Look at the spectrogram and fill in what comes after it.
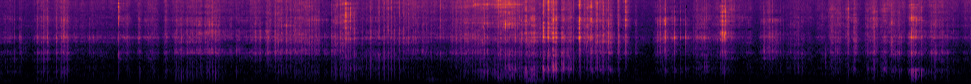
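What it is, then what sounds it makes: Woven rattan basket. Short fingernails scratch the weave of a hollow, cylindrical woven rattan/reed basket held in both hands. The result is a quiet, dry, bright scratching and crackling with almost no low end, rising and falling in short bursts that swell louder near the middle.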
